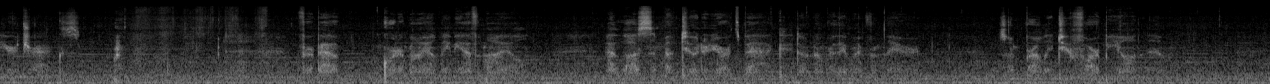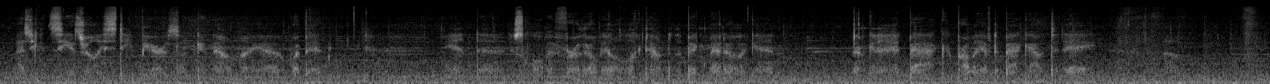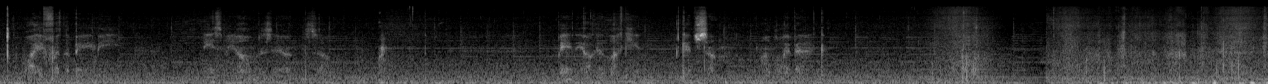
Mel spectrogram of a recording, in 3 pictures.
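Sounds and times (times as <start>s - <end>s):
man whispering: 0.0s - 5.4s, 6.0s - 9.2s, 10.0s - 11.8s, 12.9s - 16.4s, 17.1s - 20.6s, 21.2s - 24.6s, 25.4s - 26.7s, 27.4s - 29.6s, 31.0s - 33.7s.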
